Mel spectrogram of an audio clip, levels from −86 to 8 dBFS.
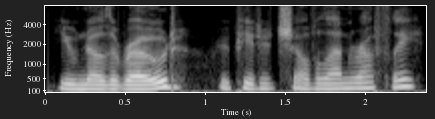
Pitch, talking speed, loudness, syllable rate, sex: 175 Hz, 175 wpm, -16 LUFS, 5.6 syllables/s, female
